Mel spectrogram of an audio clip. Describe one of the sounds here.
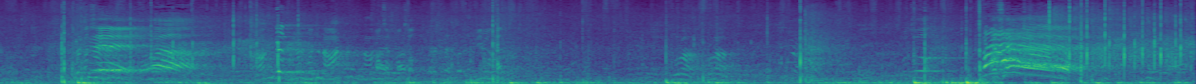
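Young men shout sharply as they attack.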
